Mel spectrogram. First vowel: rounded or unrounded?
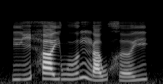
unrounded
